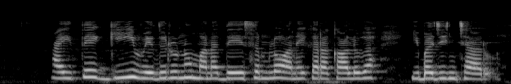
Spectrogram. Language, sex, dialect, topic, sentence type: Telugu, female, Telangana, agriculture, statement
